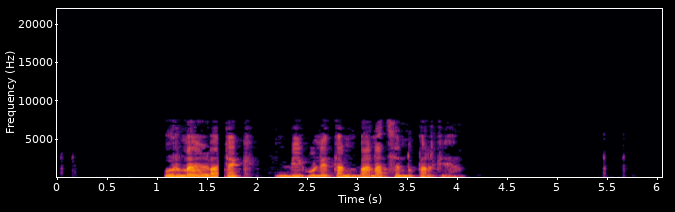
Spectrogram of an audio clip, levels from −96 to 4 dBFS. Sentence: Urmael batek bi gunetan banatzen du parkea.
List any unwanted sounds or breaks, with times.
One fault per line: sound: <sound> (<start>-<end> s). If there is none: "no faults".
sound: dropout (1.6-1.7 s)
